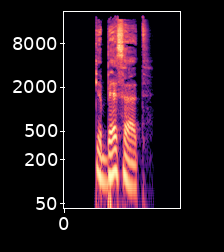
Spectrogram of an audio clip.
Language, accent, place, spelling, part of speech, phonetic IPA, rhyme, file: German, Germany, Berlin, gebessert, verb, [ɡəˈbɛsɐt], -ɛsɐt, De-gebessert.ogg
- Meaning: past participle of bessern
